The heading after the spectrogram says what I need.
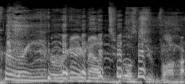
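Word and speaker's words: Kareem Abdul-Jabbar: Kareem Ald Jabar.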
